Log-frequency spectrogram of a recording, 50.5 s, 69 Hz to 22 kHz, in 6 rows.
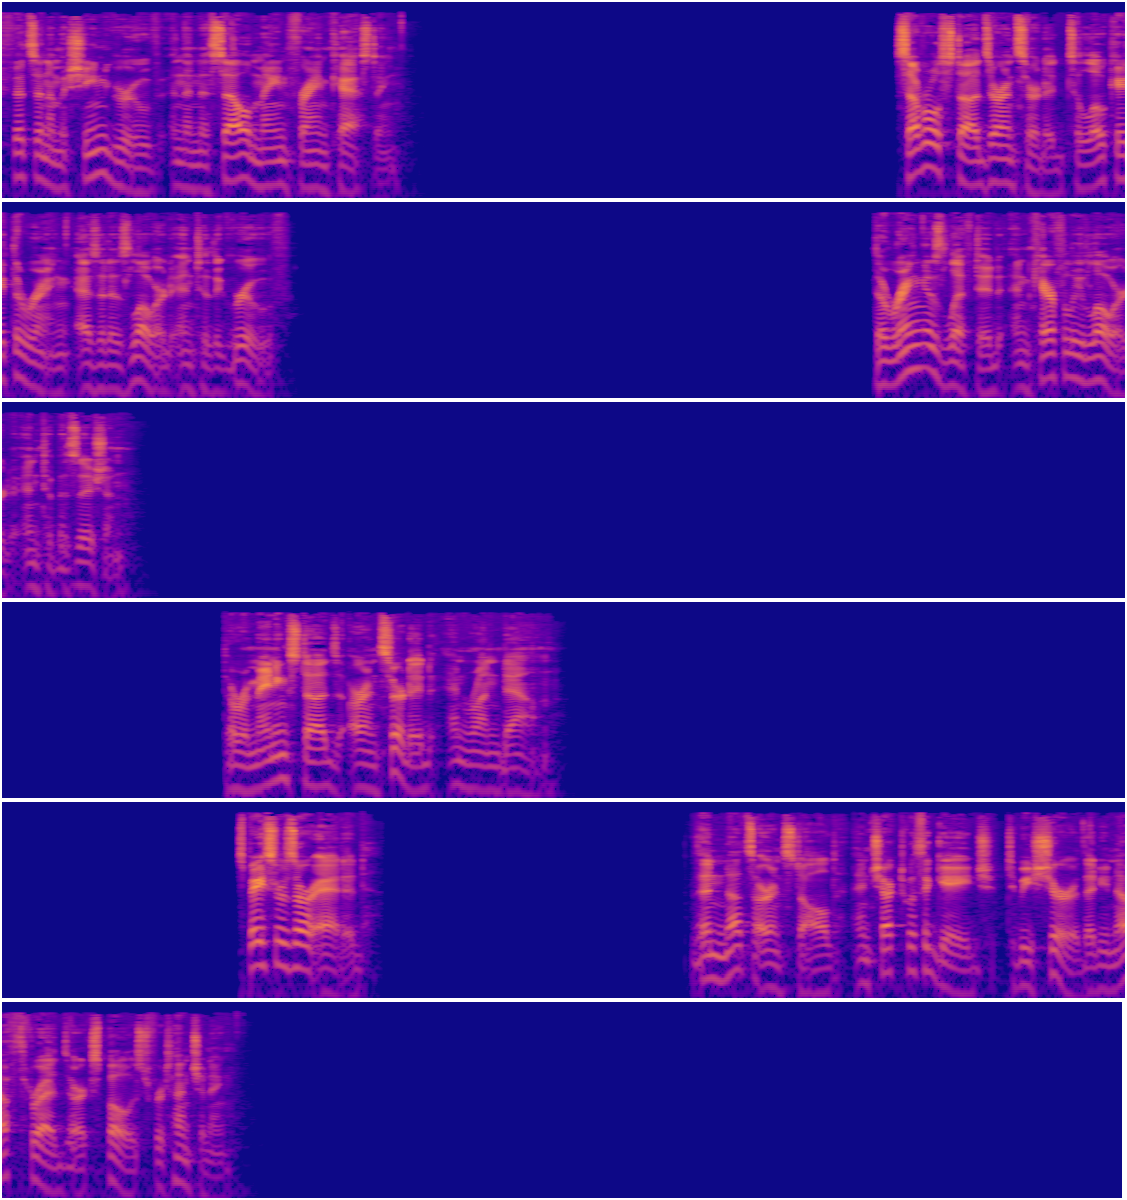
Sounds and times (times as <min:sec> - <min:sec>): Speech: 0:00.0 - 0:03.1, 0:06.7 - 0:10.6, 0:15.0 - 0:17.9, 0:27.0 - 0:29.5, 0:35.5 - 0:36.6, 0:38.8 - 0:43.9.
